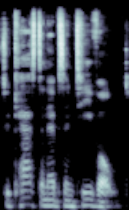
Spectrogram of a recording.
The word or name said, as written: to cast an absentee vote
